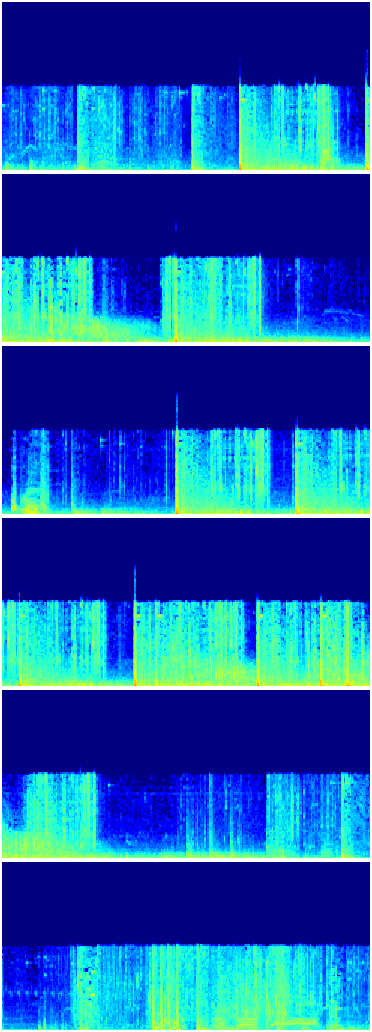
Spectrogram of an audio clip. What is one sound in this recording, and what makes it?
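Gunfire from a video game rings out in sharp bursts.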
